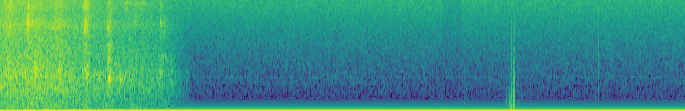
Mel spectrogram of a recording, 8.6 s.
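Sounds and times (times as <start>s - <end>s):
horse hoofbeats: 0.0s - 2.4s.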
